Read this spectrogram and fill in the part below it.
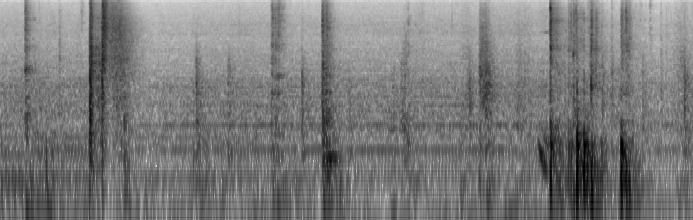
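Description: A nail gun fires with sharp bangs.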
